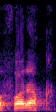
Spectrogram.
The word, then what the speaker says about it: फ़र्क: वैसे उर्दू भाषी भी ज़्यादातर यही उच्चारण करते हैं, फ़र्क।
